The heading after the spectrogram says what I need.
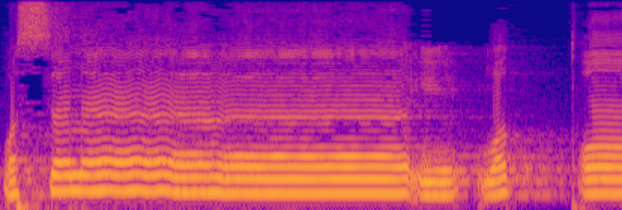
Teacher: طا کو موٹا کر کے پڑھیں گے، الف مد ہے 1 سیکنڈ آپ نے طا کو کھینچنا بھی ہے، را کے نیچے کسرہ ہے، را کو باریک کر کے پڑھنا ہے۔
